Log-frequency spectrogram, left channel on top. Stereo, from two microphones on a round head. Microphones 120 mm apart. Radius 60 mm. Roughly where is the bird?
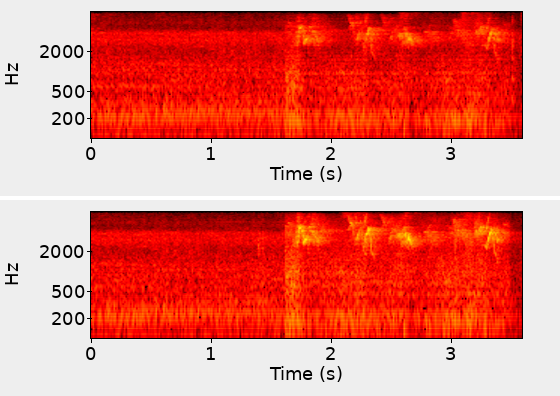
Right.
